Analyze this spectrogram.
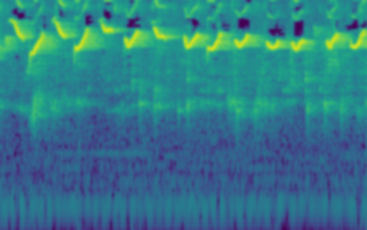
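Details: Murai batu, the white-rumped shama, singing agitatedly in full voice: a steady series of high upslurred whistles, about four every second, each note bright and ringing, with little else heard.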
